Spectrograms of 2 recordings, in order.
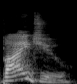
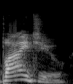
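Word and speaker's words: baijiu: It's pronounced Baiju. Oh, Baiju.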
